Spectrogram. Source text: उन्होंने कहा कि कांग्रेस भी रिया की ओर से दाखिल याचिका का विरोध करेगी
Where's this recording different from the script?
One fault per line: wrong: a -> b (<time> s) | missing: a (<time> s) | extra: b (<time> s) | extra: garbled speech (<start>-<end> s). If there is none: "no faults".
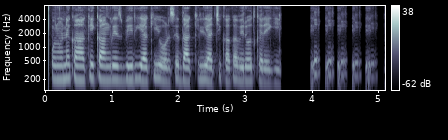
no faults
